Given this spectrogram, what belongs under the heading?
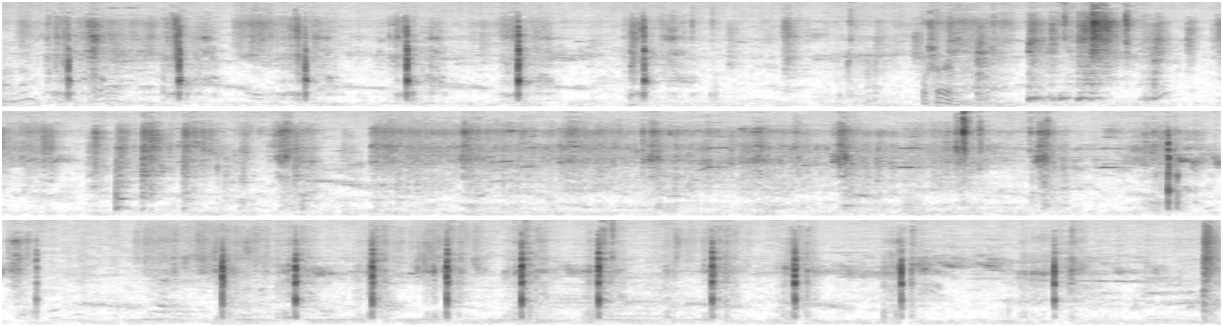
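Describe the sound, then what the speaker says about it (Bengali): Star fruit (kamranga) being sliced with a knife, sharp regular chops against a board in quick bursts with short pauses, close and fairly faint, birds and a little kitchen clatter in the background. "সব কামরাঙাই একইভাবে কেটে নেব"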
